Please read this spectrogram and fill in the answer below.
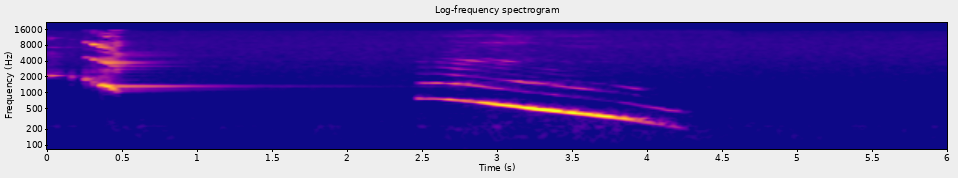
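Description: A quick run of mallet strikes on a small xylophone, the last notes ringing out and fading over a second or so. About two and a half seconds in, a voice slides steadily down in pitch for about a second and a half, louder than the bars: a vocal pitch glide echoing the pattern.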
